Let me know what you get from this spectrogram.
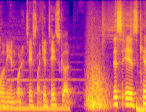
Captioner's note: graphic whooshing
